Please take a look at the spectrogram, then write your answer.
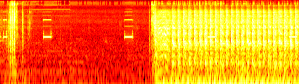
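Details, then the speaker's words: Nissan Pathfinder, test start after a blown-fuse problem: key-on is quiet with no fuel pump prime hum, then steady cranking that never catches. The crank position sensor had been left unplugged. "Uh-oh. I didn't hear the pump prime. Weird."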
